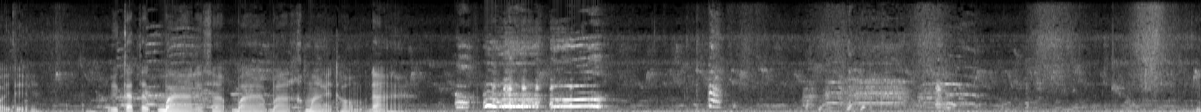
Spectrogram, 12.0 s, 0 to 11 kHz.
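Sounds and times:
chickens clucking: 0.0s - 12.0s
rooster crowing: 4.6s - 6.2s, 8.0s - 9.9s.

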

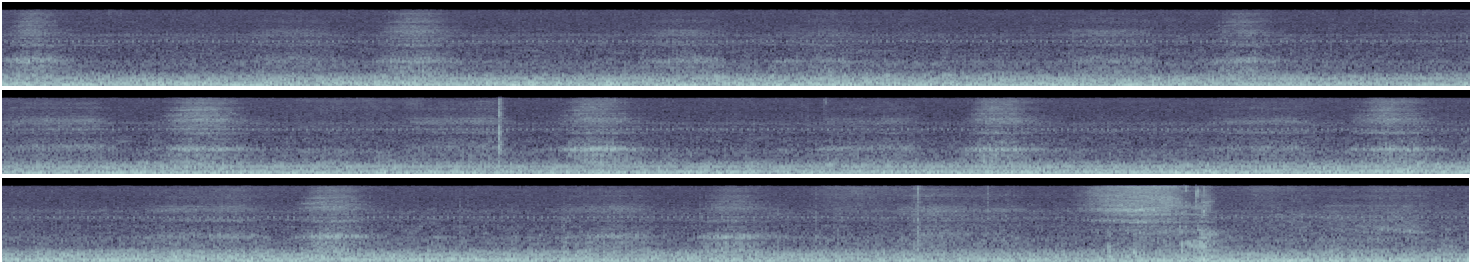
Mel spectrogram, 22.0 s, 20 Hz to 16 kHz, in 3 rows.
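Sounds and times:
freight train rumbling: 0.0s - 22.0s
steady hum: 0.0s - 22.0s.

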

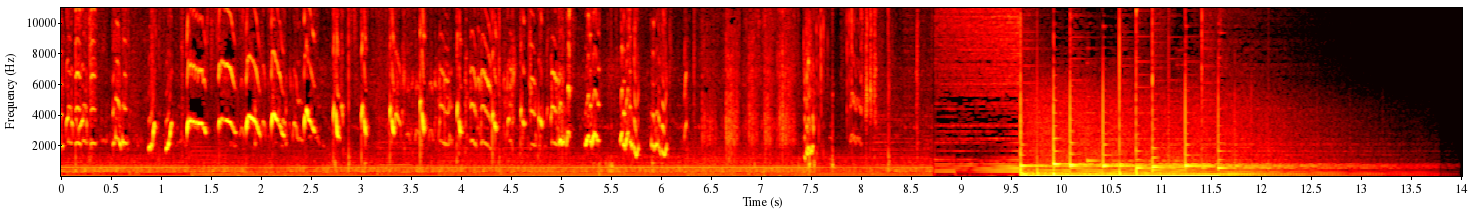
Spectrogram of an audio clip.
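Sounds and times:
high bird-like chirping: 0.0s - 6.3s, 7.4s - 8.2s
low sustained music chords: 8.6s - 13.9s.

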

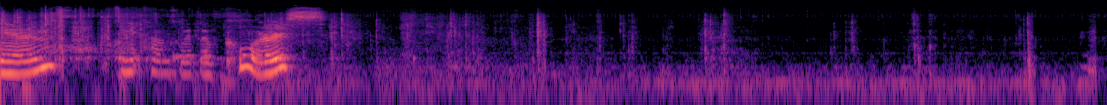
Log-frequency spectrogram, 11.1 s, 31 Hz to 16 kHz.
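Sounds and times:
packaging clicks: 0.0s - 1.7s
fabric rustling: 0.0s - 7.5s.

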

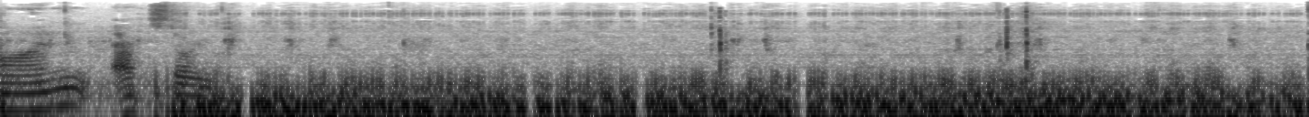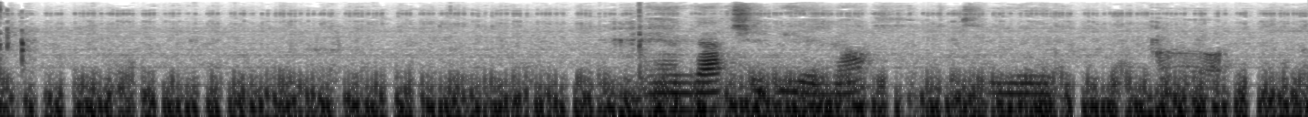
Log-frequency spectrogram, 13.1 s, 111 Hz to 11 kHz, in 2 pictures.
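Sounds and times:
low steady rumble: 0.0s - 13.0s
computer mouse clicks: 3.5s - 6.8s, 9.6s - 10.0s.

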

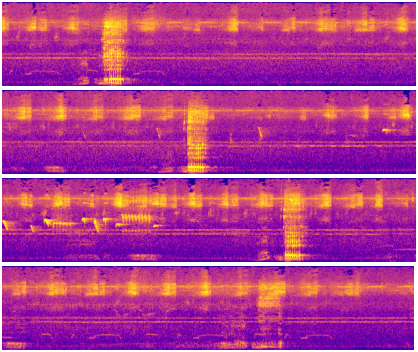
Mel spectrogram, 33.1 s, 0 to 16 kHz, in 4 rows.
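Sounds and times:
loud low animal calls: 0.0s - 3.4s, 8.4s - 10.2s, 11.2s - 12.9s, 17.7s - 19.9s, 21.5s - 23.1s, 24.0s - 31.6s
pulsing insect buzz: 0.0s - 33.0s.

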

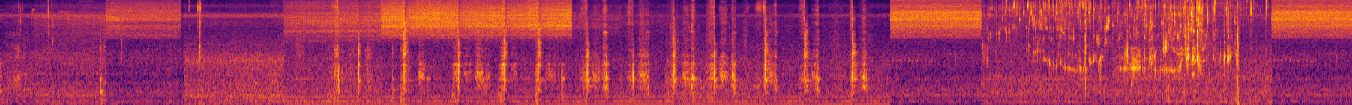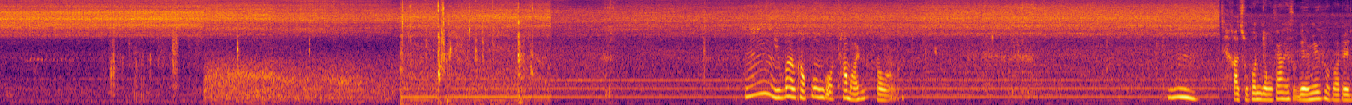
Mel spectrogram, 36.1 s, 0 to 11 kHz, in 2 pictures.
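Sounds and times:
broth pouring and splashing: 13.1s - 17.0s, 23.7s - 24.6s.

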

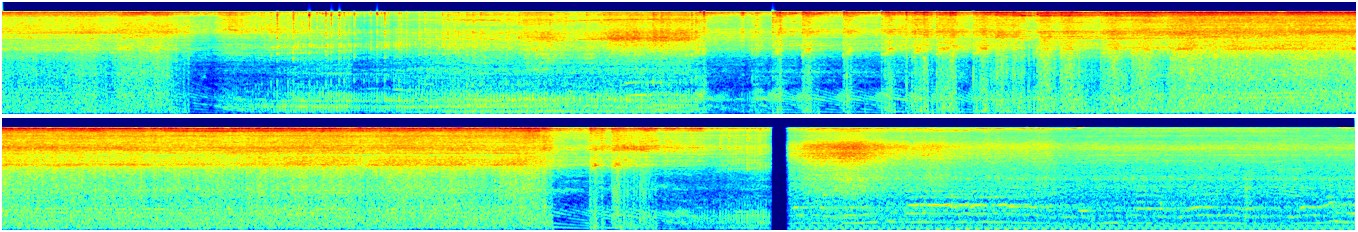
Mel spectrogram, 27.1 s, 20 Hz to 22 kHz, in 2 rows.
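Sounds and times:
chainsaw cutting wood: 0.0s - 21.3s
chainsaw revving: 0.0s - 21.3s.

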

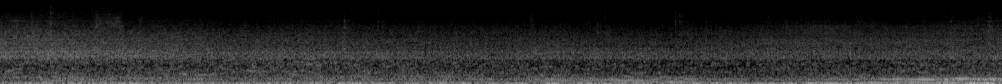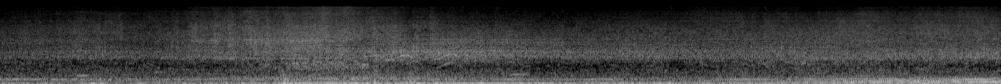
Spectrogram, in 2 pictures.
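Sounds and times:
heavy rain on wet street: 0.0s - 20.0s
car tyres hissing through water: 8.0s - 20.0s.

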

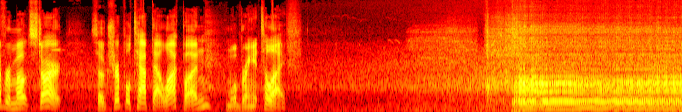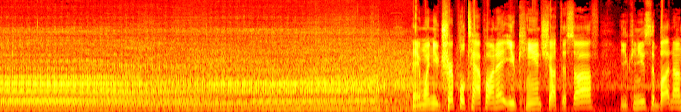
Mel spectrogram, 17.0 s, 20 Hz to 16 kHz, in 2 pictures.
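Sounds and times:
car engine starting and idling: 5.9s - 13.8s.

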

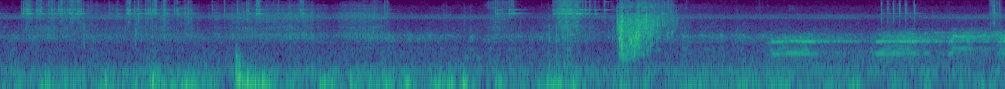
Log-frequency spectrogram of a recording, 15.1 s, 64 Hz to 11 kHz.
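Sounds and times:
wind and water rumble: 0.0s - 11.6s
fish splashing: 9.3s - 10.2s.

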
